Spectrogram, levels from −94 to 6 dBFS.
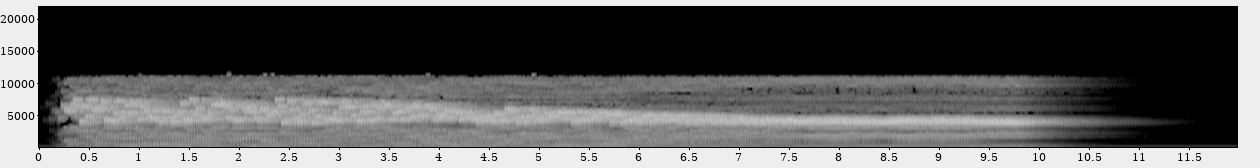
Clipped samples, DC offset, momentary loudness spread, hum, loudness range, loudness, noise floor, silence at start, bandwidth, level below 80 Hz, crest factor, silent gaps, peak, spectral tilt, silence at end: under 0.1%; under 0.1%; 2 LU; none; 2 LU; -17 LUFS; under -90 dBFS; 0.2 s; 12 kHz; -58 dBFS; 18 dB; none; -4 dBFS; 1.5 dB/octave; 1.65 s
